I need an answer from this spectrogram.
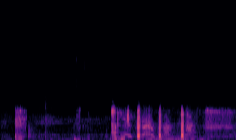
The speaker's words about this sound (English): I was trying to cough, and I couldn't cough and talk at the same time, and I tried to get my sentence finished, and I couldn't do it.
